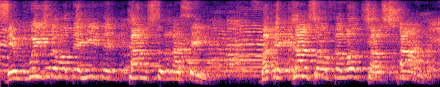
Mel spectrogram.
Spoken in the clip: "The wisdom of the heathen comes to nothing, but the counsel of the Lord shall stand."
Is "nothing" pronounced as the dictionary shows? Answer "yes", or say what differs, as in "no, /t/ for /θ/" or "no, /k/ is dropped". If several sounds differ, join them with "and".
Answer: no, /s/ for /θ/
